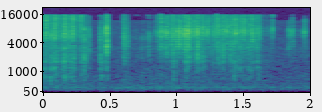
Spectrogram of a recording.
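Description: Scissors cutting through folded paper, faint: a few short snips and the papery rustle of the blades sliding along the fold.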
